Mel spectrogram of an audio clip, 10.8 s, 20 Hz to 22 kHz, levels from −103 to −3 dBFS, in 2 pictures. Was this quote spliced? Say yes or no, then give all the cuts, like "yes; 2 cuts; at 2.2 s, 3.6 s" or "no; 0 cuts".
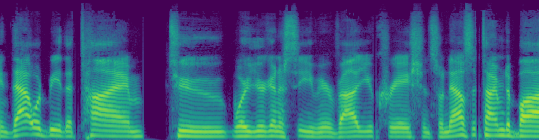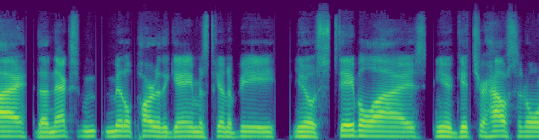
no; 0 cuts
